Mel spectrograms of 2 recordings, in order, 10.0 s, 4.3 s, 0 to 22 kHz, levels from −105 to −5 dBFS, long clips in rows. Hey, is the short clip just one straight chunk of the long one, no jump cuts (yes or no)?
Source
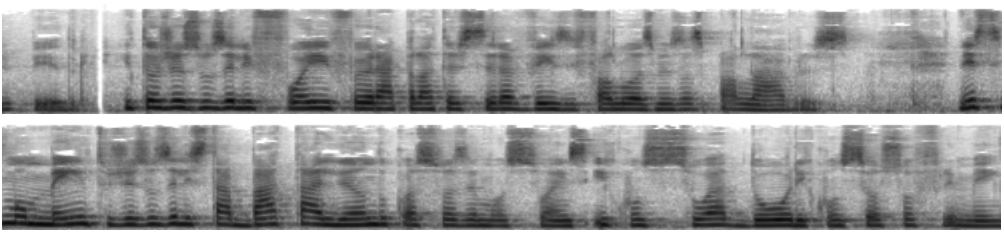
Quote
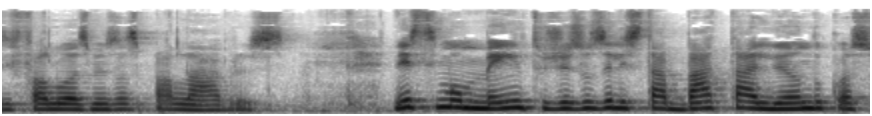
yes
